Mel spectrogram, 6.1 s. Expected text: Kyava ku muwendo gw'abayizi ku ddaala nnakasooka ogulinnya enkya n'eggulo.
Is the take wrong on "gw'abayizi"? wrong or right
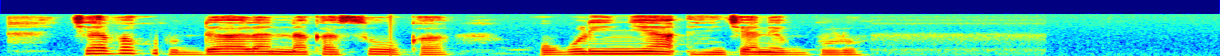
wrong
